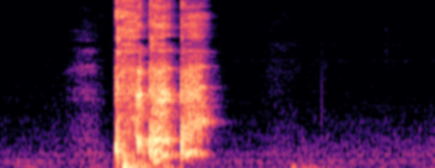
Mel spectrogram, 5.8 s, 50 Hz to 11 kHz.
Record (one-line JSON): {"three_cough_length": "5.8 s", "three_cough_amplitude": 14662, "three_cough_signal_mean_std_ratio": 0.34, "survey_phase": "alpha (2021-03-01 to 2021-08-12)", "age": "18-44", "gender": "Female", "wearing_mask": "No", "symptom_cough_any": true, "smoker_status": "Never smoked", "respiratory_condition_asthma": false, "respiratory_condition_other": false, "recruitment_source": "REACT", "submission_delay": "2 days", "covid_test_result": "Negative", "covid_test_method": "RT-qPCR"}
